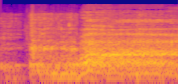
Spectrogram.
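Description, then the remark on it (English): A lion's roar bursts in suddenly and holds loud and rumbling for over a second, a deep, gritty growl with no talking over it. “Roar.”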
